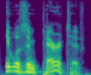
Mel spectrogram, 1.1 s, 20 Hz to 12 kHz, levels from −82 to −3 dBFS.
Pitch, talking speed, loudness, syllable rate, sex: 120 Hz, 155 wpm, -16 LUFS, 7.1 syllables/s, male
